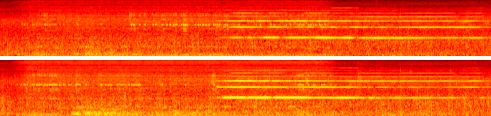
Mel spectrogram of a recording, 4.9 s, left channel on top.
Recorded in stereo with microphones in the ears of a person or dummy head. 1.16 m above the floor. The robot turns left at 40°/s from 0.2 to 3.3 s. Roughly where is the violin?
Behind right.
